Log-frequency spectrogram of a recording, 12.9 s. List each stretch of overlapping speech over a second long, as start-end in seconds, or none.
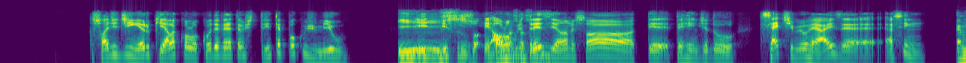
5.5-7.5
